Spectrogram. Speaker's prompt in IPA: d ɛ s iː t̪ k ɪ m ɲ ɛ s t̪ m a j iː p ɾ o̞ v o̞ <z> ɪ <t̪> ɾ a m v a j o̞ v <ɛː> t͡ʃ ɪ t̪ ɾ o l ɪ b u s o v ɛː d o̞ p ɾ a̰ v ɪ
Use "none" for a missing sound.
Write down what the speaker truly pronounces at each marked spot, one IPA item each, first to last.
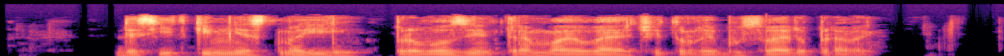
z, t̪, ɛː

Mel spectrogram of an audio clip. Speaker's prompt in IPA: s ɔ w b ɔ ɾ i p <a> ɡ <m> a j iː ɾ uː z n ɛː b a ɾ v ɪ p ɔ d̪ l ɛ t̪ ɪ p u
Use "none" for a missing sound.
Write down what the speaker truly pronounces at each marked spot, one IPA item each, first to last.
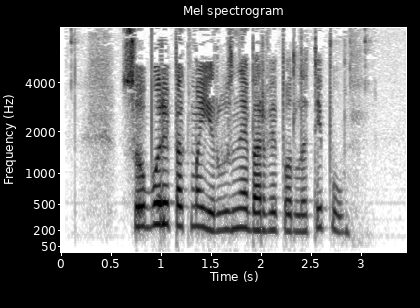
a, m

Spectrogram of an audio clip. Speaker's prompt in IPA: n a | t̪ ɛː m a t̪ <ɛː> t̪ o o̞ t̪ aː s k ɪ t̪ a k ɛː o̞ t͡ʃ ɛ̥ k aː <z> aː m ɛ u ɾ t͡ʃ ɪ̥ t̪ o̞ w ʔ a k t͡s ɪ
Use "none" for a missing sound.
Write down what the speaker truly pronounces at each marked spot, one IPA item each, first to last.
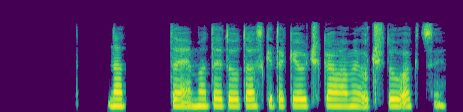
ɛː, v

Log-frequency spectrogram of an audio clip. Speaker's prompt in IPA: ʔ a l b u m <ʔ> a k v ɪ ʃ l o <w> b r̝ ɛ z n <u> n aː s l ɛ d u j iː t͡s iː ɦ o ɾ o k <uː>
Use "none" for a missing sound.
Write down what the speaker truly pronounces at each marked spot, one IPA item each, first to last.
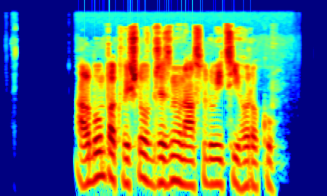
p, v, u, u

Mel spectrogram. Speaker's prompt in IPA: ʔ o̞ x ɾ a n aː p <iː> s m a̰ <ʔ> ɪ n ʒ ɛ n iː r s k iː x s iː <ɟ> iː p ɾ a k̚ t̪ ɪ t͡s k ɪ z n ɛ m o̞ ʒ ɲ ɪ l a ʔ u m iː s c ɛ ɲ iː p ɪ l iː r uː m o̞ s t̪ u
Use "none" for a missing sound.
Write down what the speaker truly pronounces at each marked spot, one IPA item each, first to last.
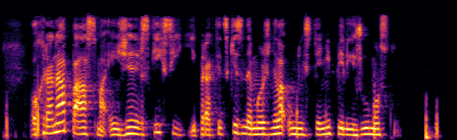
aː, ʔ, c

